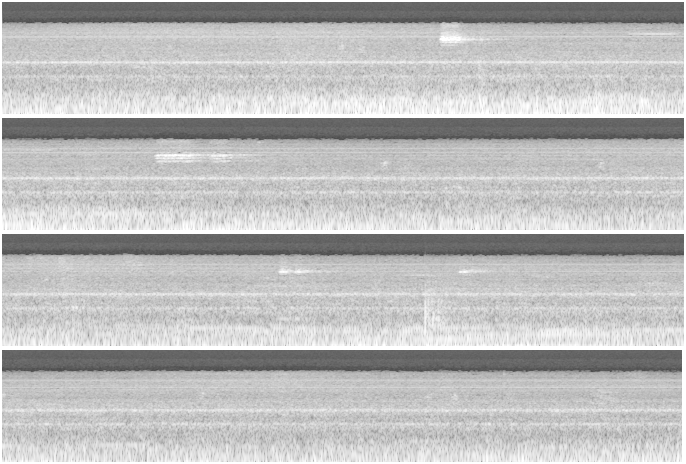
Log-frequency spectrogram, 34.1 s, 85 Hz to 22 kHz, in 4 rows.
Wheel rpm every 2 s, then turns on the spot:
0, 0, 0, 0, 0, 0, 0, 0, 0, 0, 0, 0, 0, 0, 0, 0, 0.
none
